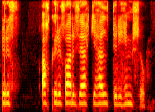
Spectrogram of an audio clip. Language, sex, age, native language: Icelandic, male, 12, Icelandic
